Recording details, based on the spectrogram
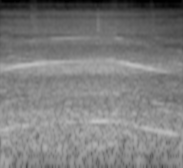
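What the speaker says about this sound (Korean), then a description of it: "자, 진공청소기예요" A household vacuum cleaner runs steadily and close, a continuous whining motor drone with a slowly shifting pitch throughout, no voices over it.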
